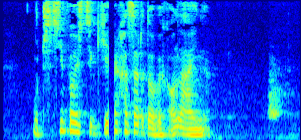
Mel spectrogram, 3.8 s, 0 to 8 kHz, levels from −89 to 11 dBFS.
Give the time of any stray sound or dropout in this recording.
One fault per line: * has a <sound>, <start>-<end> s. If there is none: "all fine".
* has a dropout, 1.4-1.4 s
